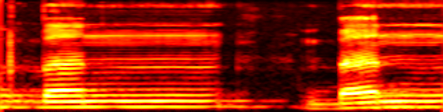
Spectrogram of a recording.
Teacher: غنے کو ایک الف کی مقدار میں کھینچنا ہے۔ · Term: غنہ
